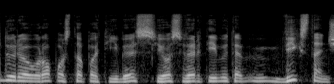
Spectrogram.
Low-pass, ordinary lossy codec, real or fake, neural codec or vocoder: 10.8 kHz; MP3, 96 kbps; real; none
